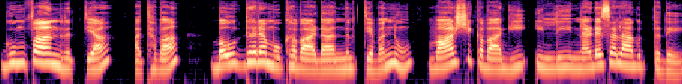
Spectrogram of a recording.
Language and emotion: Kannada, neutral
